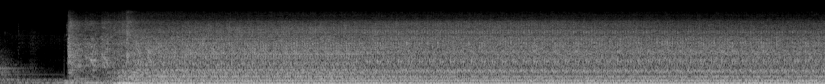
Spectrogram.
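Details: Takeuchi TB260 excavator diesel at about 1,000 hours, just after service and fuel filter change with electric pump priming: cranks briefly, catches cleanly and settles into a steady, even idle, normal, no leaks.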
